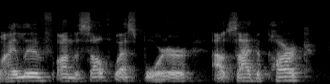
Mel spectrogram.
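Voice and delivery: ordinary talk, nothing marked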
